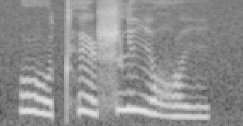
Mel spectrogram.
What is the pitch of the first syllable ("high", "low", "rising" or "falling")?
falling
